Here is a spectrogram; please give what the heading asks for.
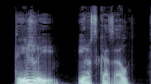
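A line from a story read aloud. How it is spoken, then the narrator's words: Calm. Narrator (Russian): спокойно произнес маг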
